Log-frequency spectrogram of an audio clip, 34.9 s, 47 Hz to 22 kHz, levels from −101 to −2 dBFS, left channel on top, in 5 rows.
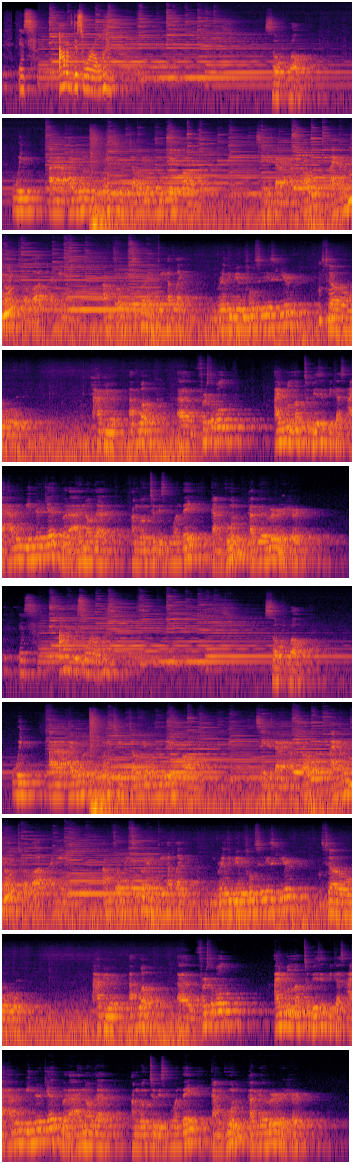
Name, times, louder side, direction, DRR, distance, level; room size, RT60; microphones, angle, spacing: voice 1, 0.3-0.7 1.1-2.5 13.9-14.3 20.3-20.7 33.5-33.6, left 7 dB, 85° left, 12 dB, 0.3 m, -30 dB
Harp, 0.7-17.1, equal, 25° left, 0.8 m, -36 dB
voice 2, 5.3-6.0 7.2-7.5 7.9-11.0 12.1-15.3 16.0-17.7 18.0-19.8 20.5-21.4 22.8-24.0 24.5-25.5 26.4-30.1 30.6-31.9 32.2-34.0, equal, 20° right, -1 dB, 1.3 m, -32 dB
sound 1, 8.7-24.7, equal, 35° right, 1.8 m, -42 dB
11.5 x 5.8 x 2.3 m, 1.5 s
head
